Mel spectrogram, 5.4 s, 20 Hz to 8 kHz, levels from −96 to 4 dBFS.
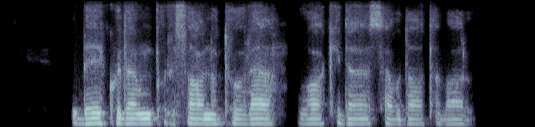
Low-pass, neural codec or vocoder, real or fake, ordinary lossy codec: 7.2 kHz; codec, 16 kHz, 4 kbps, X-Codec, WavLM features, trained on Multilingual LibriSpeech; fake; Opus, 16 kbps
